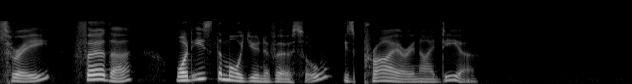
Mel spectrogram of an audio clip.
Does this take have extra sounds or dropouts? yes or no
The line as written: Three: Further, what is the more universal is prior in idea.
no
